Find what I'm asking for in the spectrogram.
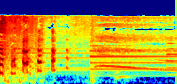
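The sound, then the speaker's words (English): A school bell chime rings in a classroom: a single clear electronic ding that sustains as a steady, moderately loud tone for about a second. “Oh, but the bell just rang, so it's time to go.”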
